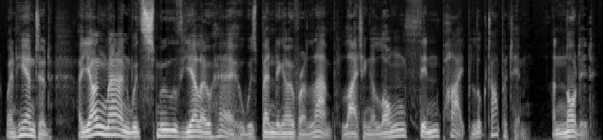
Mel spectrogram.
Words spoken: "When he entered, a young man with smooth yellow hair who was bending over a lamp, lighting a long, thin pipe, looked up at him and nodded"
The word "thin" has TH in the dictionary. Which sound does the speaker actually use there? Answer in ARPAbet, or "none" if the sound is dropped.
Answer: TH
